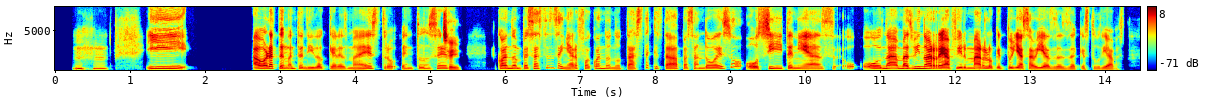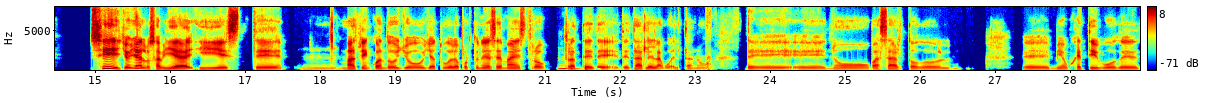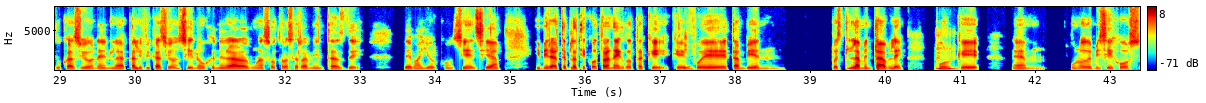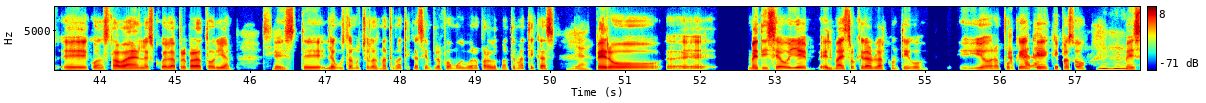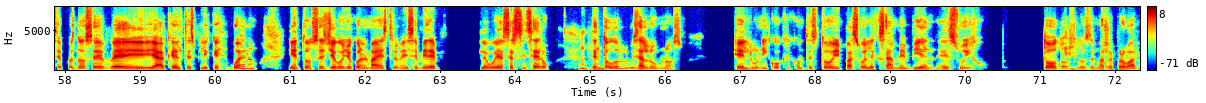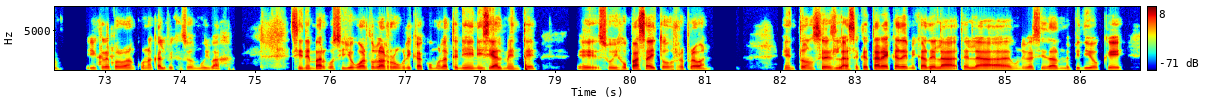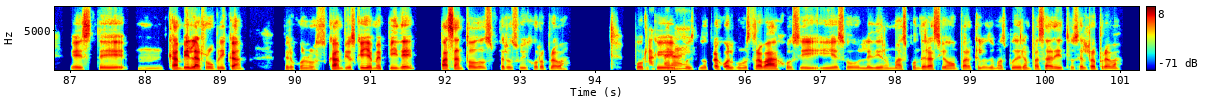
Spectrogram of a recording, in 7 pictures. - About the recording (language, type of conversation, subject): Spanish, podcast, ¿Qué mito sobre la educación dejaste atrás y cómo sucedió?
- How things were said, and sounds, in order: tapping; other background noise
